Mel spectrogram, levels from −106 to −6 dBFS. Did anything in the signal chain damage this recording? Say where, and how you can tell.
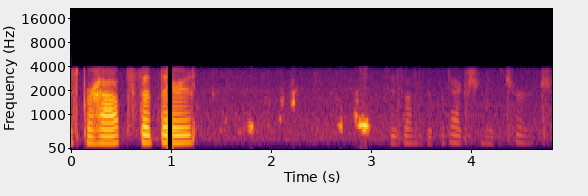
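Yes. At the network stage, packet loss filled with silence cuts a hole from 0.96 to 1.02 s. The sound stops dead for 60 ms, with hard edges. The gap fits two lost 30 ms packets replaced by digital silence.

In call processing, the other side's voice leaks through. A second voice surfaces at 1.22 to 1.26 s, 1.75 to 1.82 s and 2.09 to 2.24 s, about 20 dB down. From 2.67 to 3.0 s it is only about 5 dB down. The likely cause is an echo canceller leaving loudspeaker pickup in the microphone.

Also in call processing, speech is suppressed in double talk. The main speech dips by roughly 30 dB from 1.25 to 1.6 s and by roughly 20 dB from 1.85 to 1.98 s. Both dips fall just after the leaked voice appears. An echo canceller ducking both voices while the far end talks is the likely cause.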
